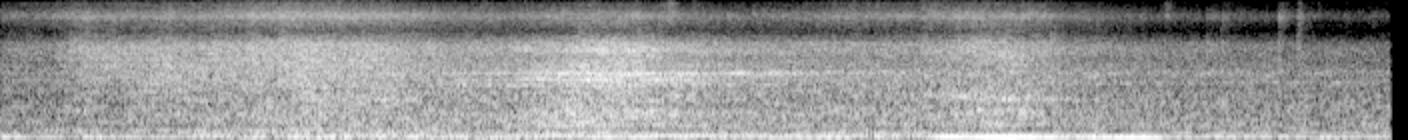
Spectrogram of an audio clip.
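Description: Electric hair clipper buzzing steadily with a low hum, its cutting noise growing louder around four and six seconds in as it passes over short hair.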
